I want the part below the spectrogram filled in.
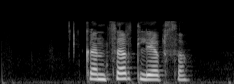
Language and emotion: Russian, neutral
